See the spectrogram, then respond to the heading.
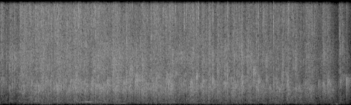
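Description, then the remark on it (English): An audience claps steadily for about seven seconds to welcome Professor Markus Gabriel before his talk about his book, a dense, sustained patter of many hands at a fairly even loudness that tapers slightly toward the end. “But before we do that, I would like to give I would like you to give a very warm round of applause to Professor Markus Gabriel.”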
